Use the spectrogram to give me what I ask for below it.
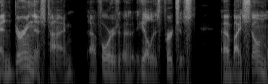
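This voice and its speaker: Speaking at a very slow pace, a man with a very deep, low pitch shows vocal fry and a bright, sharp tone. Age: 70s. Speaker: mortuary school educator and funeral director. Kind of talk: interview storytelling.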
